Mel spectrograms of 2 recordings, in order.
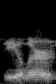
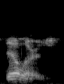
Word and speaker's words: Steelers: Well, a lot of them call them it's Steelers, obviously Steelers, but up there they call it the Stillers.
